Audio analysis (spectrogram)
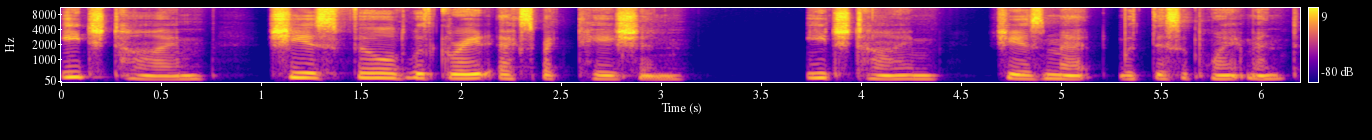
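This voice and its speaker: This is a normal speaking voice with ordinary pitch variation at a fairly slow pace. The recording is very clean with a silent background, and the sound is dry and close with no echo. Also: woman, fairly low pitch for a woman. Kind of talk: literary audiobook reading.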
